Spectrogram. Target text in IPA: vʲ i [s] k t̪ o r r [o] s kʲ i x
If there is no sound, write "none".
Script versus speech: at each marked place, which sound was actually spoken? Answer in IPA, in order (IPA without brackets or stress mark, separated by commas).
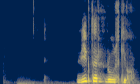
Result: none, u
